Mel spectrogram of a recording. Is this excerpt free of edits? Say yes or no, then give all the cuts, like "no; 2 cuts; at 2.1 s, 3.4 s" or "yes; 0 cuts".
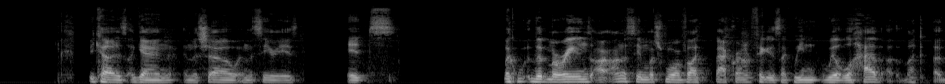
yes; 0 cuts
